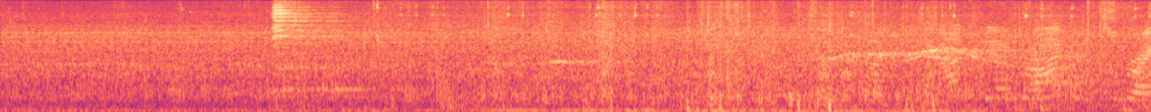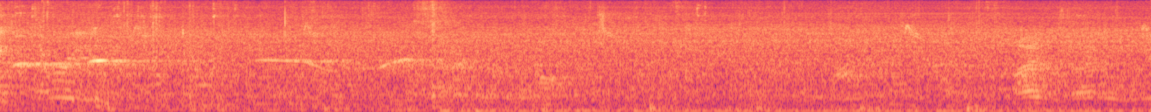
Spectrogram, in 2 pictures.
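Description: A horse's hooves thud on soft dirt as it lopes along.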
